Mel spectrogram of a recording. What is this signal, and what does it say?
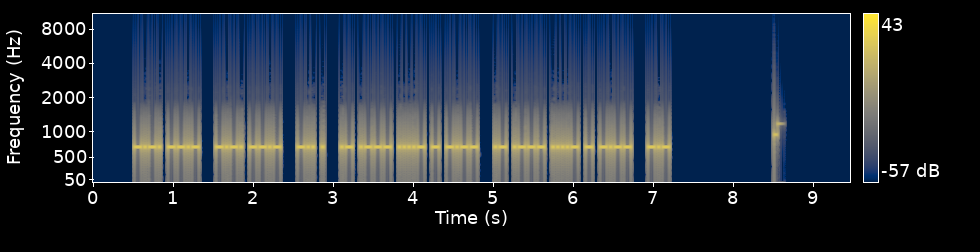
Morse code, heard as a keyed tone, about 40 wpm, 700 Hz. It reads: CQ CQ DE AJ4TY AJ4TY K
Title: Common QSO Phrases Encore 40wpm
